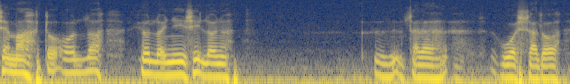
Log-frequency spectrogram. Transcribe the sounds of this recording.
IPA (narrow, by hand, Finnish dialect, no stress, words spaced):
se mɑhto olːɑ jolːoĭnːiː silːoĭn tæd̥æ ʋuosːɑtoɑ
